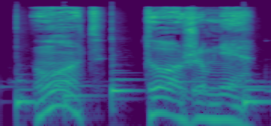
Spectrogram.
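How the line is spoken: Grumbling. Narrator (Russian): проворчал Геракл

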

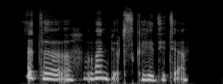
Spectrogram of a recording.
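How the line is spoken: Muttered. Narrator (Russian): пробормотала Калдения

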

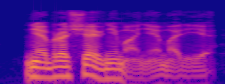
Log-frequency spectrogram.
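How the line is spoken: Quiet. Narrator (Russian): тихо ответил

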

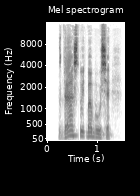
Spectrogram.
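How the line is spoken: Loud, cheerful voice. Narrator (Russian): сказал я громким, бодрым голосом

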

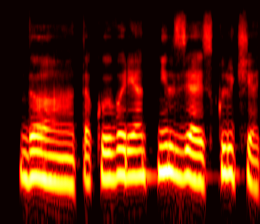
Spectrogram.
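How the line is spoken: Skeptical hum. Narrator (Russian): хмыкнул лорд Бастер

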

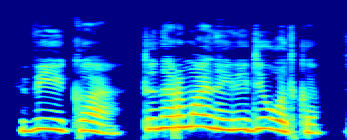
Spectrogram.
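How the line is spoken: Groaning. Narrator (Russian): застонал я

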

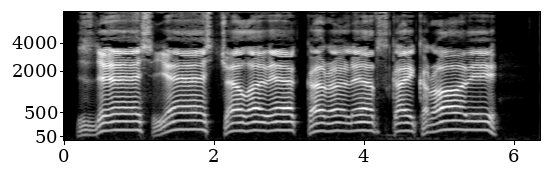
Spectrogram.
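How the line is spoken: Thundering. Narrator (Russian): прогремел Генрих

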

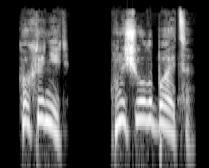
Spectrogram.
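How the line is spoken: Excited exclamation. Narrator (Russian): восторженно воскликнул я

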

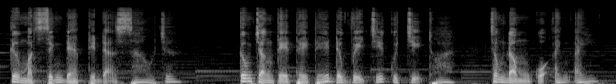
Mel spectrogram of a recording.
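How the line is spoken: Soft sigh. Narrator (Vietnamese): bảy khẽ thở dài

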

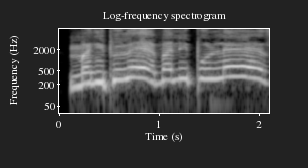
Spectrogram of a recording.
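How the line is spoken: Yelling. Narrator (Russian): заорал француз

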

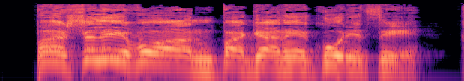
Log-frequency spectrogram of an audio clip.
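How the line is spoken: Shouting. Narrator (Russian): кричал он

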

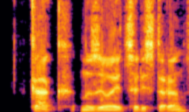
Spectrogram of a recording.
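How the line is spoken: Plain. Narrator (Russian): спросил Джек

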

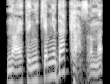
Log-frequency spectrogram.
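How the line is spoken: Woman exclaiming. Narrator (Russian): воскликнула его худая, полногрудая жена

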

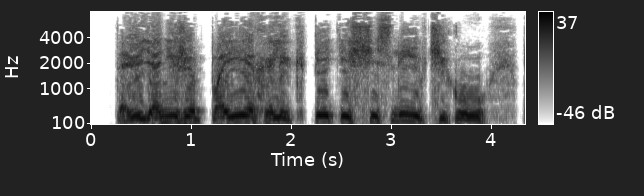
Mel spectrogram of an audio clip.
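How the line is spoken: Nearly shouting. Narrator (Russian): почти закричал Юрьев

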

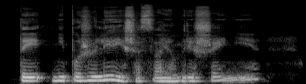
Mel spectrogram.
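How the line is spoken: Barely audible purr. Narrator (Russian): мурлыкает едва слышно

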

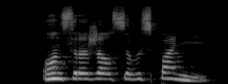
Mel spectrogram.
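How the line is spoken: Plain. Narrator (Russian): сказала Наташа Чистякова

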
